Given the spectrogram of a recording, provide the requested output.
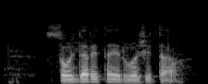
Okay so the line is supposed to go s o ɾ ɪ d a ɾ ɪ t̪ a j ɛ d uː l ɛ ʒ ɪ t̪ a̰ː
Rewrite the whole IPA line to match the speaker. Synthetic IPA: s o l ɪ d a ɾ ɪ t̪ a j ɛ d uː l ɛ ʒ ɪ t̪ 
